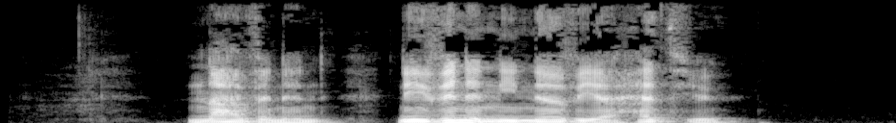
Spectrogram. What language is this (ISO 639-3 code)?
cor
